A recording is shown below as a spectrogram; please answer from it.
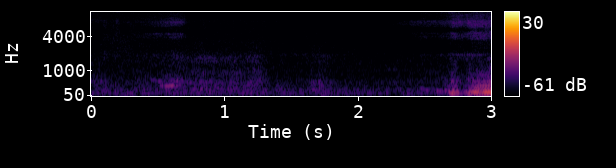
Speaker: Oh, that's not the dog. That's a cat snoring.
